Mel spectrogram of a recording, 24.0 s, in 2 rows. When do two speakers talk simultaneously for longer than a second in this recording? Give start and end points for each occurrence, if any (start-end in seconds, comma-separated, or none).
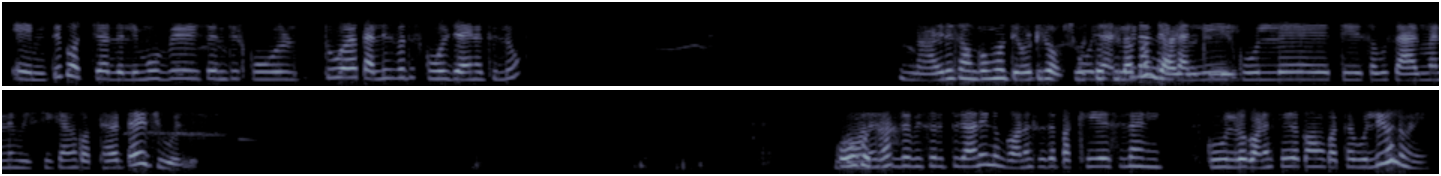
9.0-10.3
